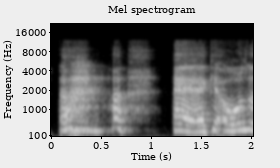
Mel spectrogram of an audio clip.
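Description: A young woman laughs over an online call.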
